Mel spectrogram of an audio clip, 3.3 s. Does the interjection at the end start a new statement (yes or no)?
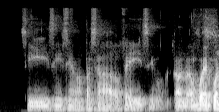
no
